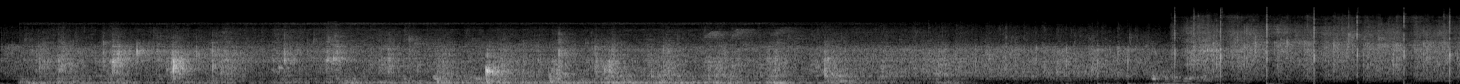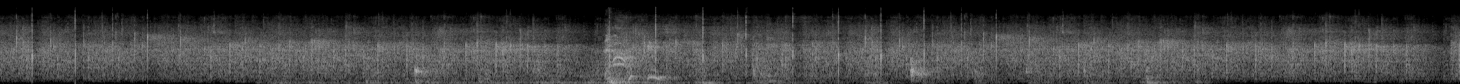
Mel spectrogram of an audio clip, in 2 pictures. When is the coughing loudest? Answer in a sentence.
The loudest moment of the coughing is at 21 seconds.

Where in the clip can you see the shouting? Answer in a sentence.
You can't hear the shouting here.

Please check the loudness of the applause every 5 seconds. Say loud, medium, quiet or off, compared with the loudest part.
medium, medium, loud, loud, loud, loud.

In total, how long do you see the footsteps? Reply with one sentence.
You can hear the footsteps for 19 seconds altogether.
